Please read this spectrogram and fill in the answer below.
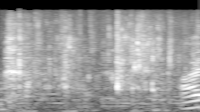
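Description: Water splashing and sloshing in a sink basin as salted napa cabbage is rinsed by hand, with a few sharper splashes as the leaves are moved through the water.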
